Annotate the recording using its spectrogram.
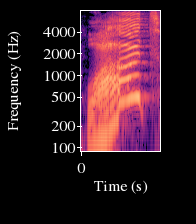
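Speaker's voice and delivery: high sharp "what"; shocked little question; surprised. Retold or imitated. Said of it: "I'm like".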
